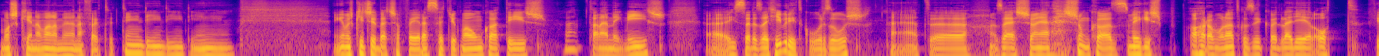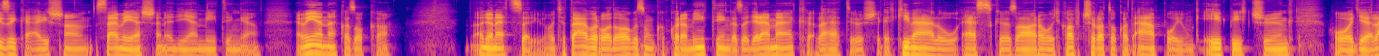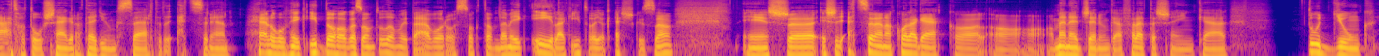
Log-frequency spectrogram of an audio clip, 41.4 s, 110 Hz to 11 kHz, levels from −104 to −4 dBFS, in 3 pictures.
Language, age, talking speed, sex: Hungarian, 20-39, 130 wpm, male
